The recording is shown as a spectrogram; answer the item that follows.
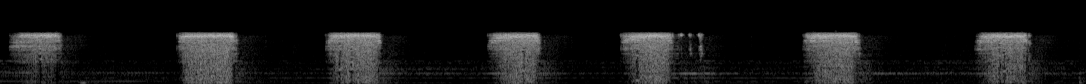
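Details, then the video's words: Owl chicks, all hungry though only one feeds, hiss out seven evenly spaced screeching begging calls, each about half a second, repeating roughly every 1.5 seconds. "Todos los polluelos tienen hambre, pero sólo come uno."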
